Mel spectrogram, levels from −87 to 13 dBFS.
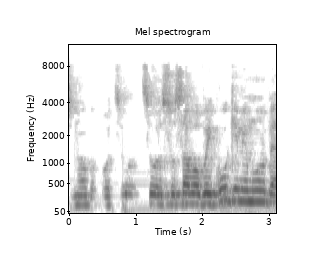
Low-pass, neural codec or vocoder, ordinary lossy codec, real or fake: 10.8 kHz; none; MP3, 32 kbps; real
